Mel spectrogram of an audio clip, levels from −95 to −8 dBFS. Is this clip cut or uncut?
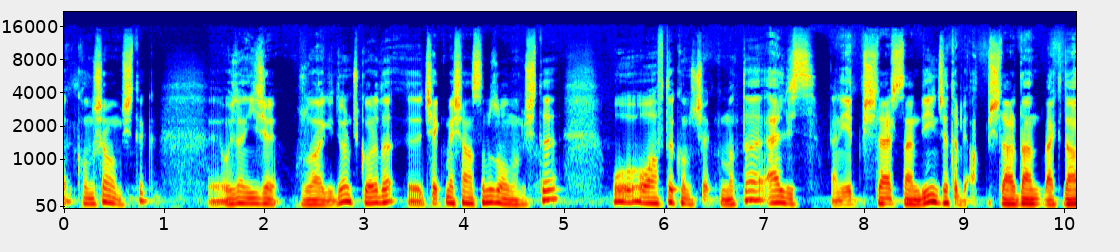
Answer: uncut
